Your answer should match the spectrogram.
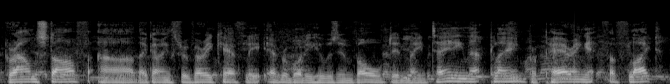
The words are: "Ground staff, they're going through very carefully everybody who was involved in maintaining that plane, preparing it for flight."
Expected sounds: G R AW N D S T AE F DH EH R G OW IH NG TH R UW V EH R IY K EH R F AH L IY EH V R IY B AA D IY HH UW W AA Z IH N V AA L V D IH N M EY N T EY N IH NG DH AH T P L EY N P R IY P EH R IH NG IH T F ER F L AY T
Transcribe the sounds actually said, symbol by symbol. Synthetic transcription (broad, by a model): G R AW N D S T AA F DH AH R G OW IH NG TH R UW V EH R IY K EH R F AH L IY EH V R IY B AA D IY HH UW W AA Z IH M V AA L V D IH N M EY N T EY N IH NG DH AH T P L EY N P R IY P EH R IH NG IH T F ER F L AY T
